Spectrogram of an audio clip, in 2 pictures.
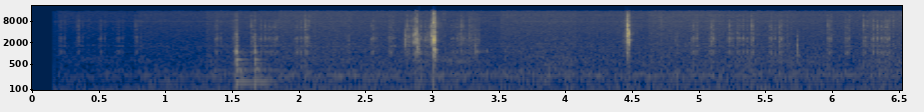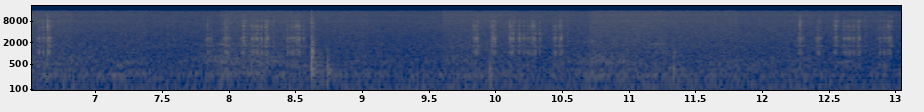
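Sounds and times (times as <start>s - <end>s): sharp clicks: 0.2s - 3.4s, 4.4s - 6.8s, 7.8s - 8.7s, 9.8s - 10.6s, 12.2s - 13.0s.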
